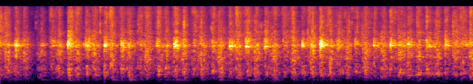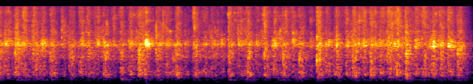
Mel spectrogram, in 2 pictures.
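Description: Ice rattling hard inside a copper cocktail shaker being shaken vigorously, with a whisk spring inside to whip the egg white into foam. A dense, fast, steady rattle throughout.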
